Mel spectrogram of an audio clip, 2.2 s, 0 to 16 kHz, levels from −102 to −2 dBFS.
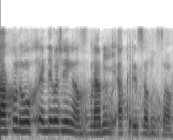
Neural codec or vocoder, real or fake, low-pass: codec, 16 kHz, 1 kbps, FreqCodec, larger model; fake; 7.2 kHz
